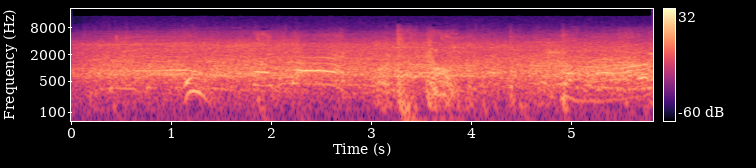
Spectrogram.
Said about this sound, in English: You know, for this small of a crowd, they're making a hell of a noise. Making a hell of a noise.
